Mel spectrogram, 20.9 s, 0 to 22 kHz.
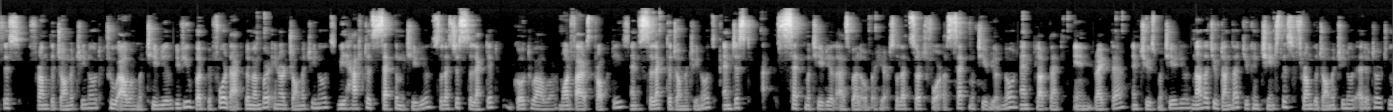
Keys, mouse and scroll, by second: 4.1 right click, 8.3 click, 9.9 click, 10.8 middle drag, 11.5 click, 12.2 shift+a, 16.8 click, 19.1-20.8 drag.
